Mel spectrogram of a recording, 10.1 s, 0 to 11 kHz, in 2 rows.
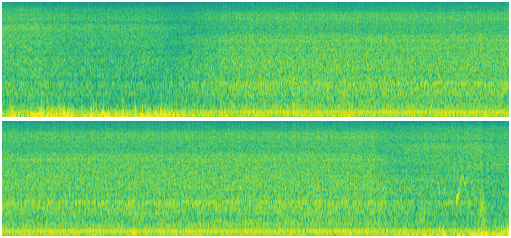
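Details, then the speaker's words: Van at idle with check engine light, misfire code P0302: uneven lumpy idle, low droning note stumbling irregularly, no power, surging while driving; cylinder 2 misfire from failed ignition coil and plugs. "all of a sudden the car is just surging or misfiring as you can see I started it and it's got a rifle idle on it no power"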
